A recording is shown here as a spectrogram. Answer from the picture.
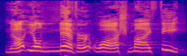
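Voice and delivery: acted disciple digging his heels in; emphatic refusal. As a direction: refuse point-blank, every word weighted. Reading Peter's refusal aloud.

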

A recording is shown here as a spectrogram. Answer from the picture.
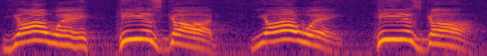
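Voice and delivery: loud, high, drawn-out proclamation; crowd's cry. Acted. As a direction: cry it out like an awestruck people. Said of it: "they fell prostrate and cried".

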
